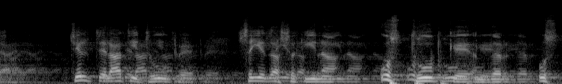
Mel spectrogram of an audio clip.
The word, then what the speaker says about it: سکینہ: جگر شہزادی سیدہ سکینہ، اصل نام ان کا عربی وزن میں سکینہ ہے، عرف عام میں سکینہ چلتا ہے، اصل لفظ سکینہ۔ سیدہ، میں عرف عام کا لفظ استعمال کروں گا، تلفظ بتا دیں، سکینہ، سیدہ سکینہ، سیدہ سکینہ۔ دھوپ میں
